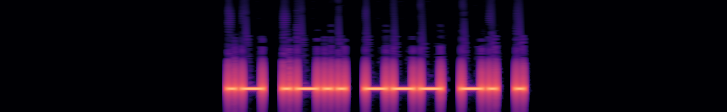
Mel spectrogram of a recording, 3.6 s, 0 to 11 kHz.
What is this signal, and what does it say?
Morse code, heard as a keyed tone, about 34 wpm, 700 Hz. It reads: ALONE
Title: Top 751-1000 Words 35wpm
